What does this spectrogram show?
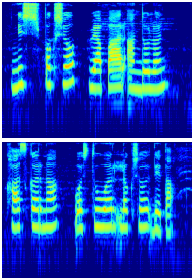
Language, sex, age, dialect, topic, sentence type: Marathi, female, 18-24, Southern Konkan, banking, statement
